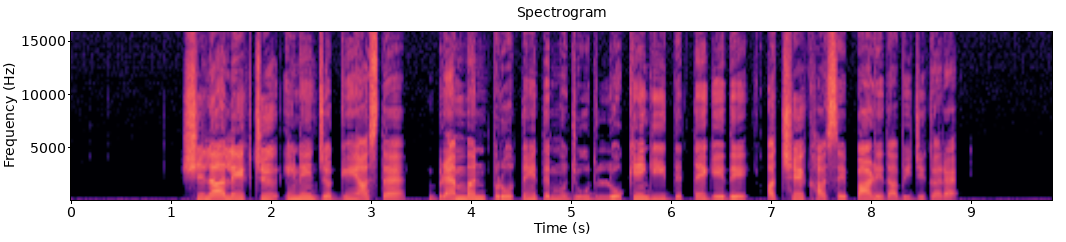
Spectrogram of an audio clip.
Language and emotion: Dogri, neutral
